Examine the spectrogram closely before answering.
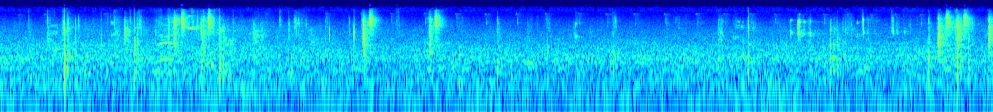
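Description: A tennis racket hits a ball with sharp pops, back and forth.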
